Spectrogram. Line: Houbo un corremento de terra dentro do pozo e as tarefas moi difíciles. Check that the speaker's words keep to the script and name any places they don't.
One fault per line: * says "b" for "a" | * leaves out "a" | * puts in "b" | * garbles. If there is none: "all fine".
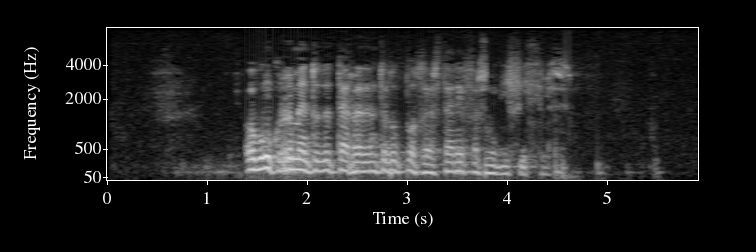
all fine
